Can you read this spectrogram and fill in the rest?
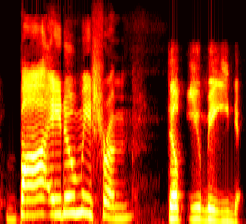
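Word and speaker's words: Ba-Ado-Mishram: I say Ba Edo Mishram. Don't you mean Bay Auto Mishram? Well, sometimes. Look, if it's a long A on that first one, then that's fine.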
